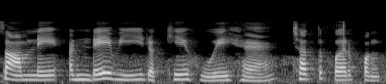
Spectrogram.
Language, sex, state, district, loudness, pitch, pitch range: Hindi, female, Punjab, Pathankot, -17 LUFS, 215 Hz, 200-235 Hz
